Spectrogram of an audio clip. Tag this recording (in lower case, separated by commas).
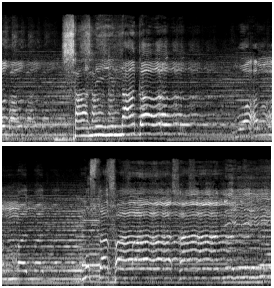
music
